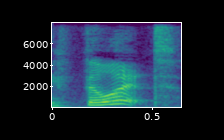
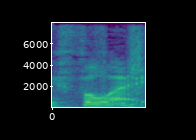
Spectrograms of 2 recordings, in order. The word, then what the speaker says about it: fillet: French words for example in the UK many people say fillet while in the US we say fet in the UK many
